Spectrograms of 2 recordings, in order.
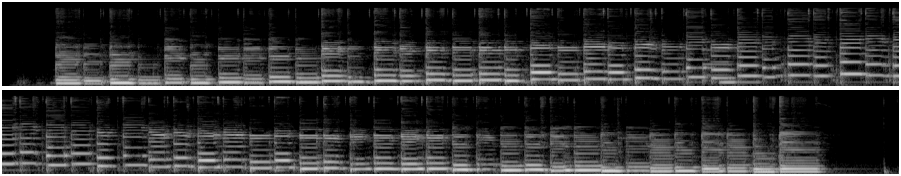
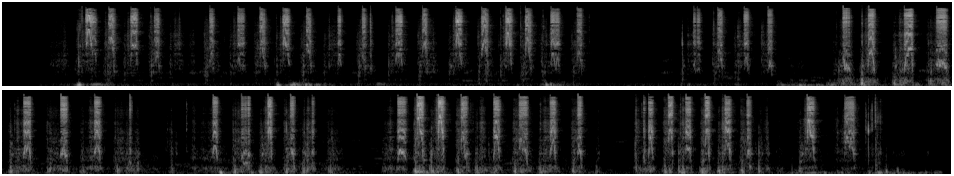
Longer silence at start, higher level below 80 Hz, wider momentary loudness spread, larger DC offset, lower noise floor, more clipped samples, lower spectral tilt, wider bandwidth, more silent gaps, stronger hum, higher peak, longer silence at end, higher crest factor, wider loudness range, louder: second, 0.55 s vs 0.75 s; about the same, -58 dBFS vs -56 dBFS; second, 7 LU vs 12 LU; neither; second, -57 dBFS vs -70 dBFS; neither; first, -7.5 dB/octave vs 1.5 dB/octave; about the same, 17 kHz vs 18 kHz; neither; neither; second, -8 dBFS vs -2 dBFS; second, 0.1 s vs 0.7 s; second, 14 dB vs 26 dB; about the same, 5 LU vs 5 LU; first, -21 LUFS vs -24 LUFS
